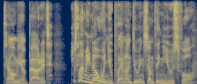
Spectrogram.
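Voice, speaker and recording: An actor playing a cocky young hero in a video game, casual, teasing and sarcastic. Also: male voice, a little high, big pitch swings, fairly quick, dry recording, studio quality. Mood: wry. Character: cocky, wry young male hero, laid-back and teasing. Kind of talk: video game cutscene acting.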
